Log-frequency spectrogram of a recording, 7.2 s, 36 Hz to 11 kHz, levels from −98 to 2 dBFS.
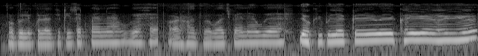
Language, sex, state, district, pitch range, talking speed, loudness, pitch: Hindi, male, Uttar Pradesh, Hamirpur, 130-170 Hz, 150 wpm, -34 LUFS, 145 Hz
